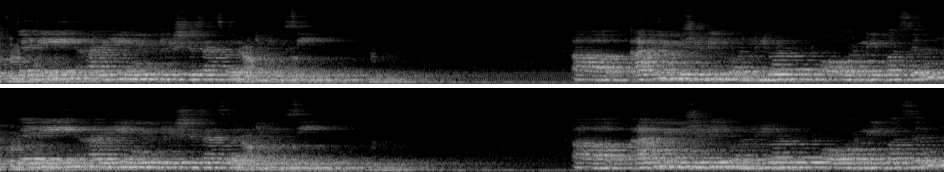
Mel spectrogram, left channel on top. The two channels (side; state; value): left; noise; hum, 28 dB below the sound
